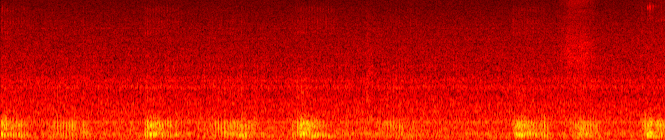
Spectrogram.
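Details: Purring from a household cat during a massage, among four cats including two seniors adopted from the Humane Society of New York City; low continuous rumble rising in soft pulses every second or so, with a faint brief rustle.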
